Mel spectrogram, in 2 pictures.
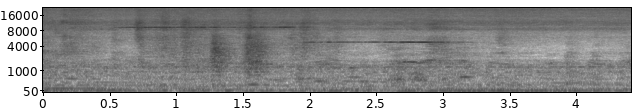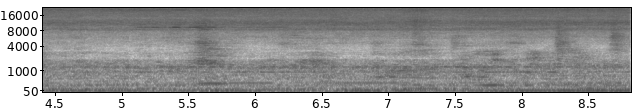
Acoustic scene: bus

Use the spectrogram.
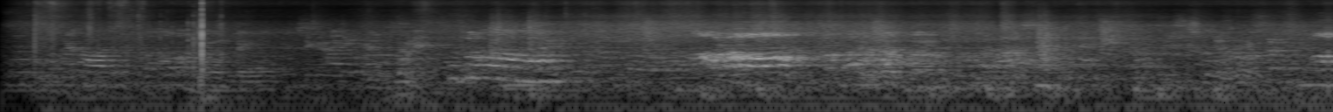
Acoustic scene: crowded indoor space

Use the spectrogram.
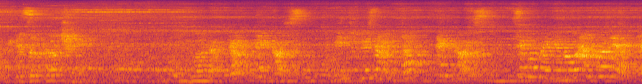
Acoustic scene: subway station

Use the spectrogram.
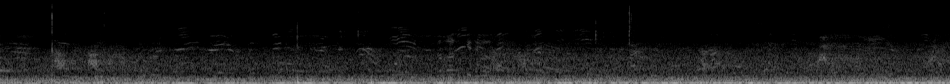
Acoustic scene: park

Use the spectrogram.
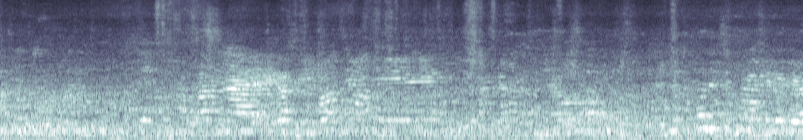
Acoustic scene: cafe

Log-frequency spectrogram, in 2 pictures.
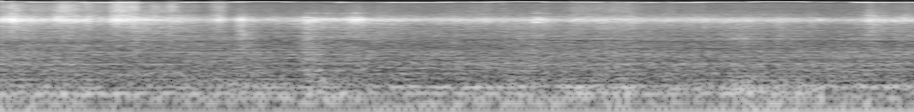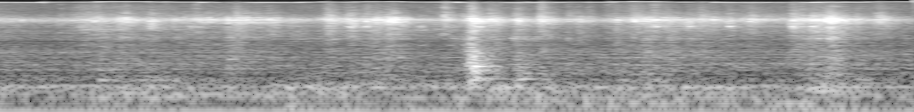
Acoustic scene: bus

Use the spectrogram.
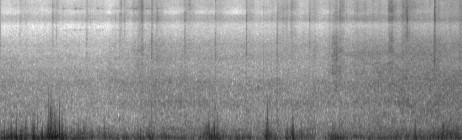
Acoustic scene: residential area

